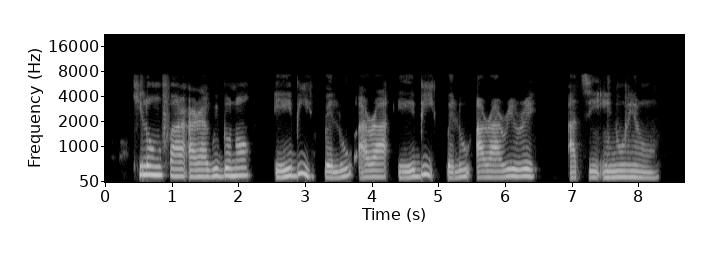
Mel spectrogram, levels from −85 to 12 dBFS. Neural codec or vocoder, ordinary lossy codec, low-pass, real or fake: codec, 16 kHz in and 24 kHz out, 1 kbps, XY-Tokenizer; none; 7.2 kHz; fake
